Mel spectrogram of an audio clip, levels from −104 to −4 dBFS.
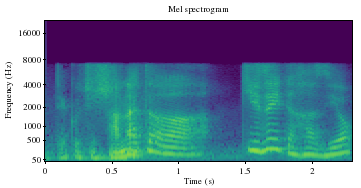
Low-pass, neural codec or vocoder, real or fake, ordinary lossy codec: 7.2 kHz; codec, 24 kHz, 0.9 kbps, WavTokenizer, large speech release; fake; AAC, 48 kbps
